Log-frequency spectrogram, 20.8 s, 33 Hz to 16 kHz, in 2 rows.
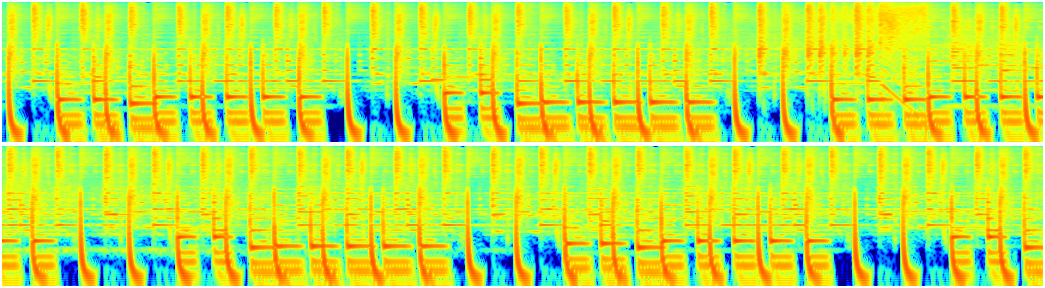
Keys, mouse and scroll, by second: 0.0-1.9 typing, 3.0 click, 4.5 c, 4.9 click, 7.9-10.5 scroll down 1, 11.1-17.5 drag, 18.7 click.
